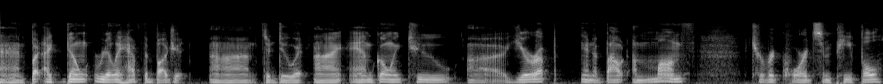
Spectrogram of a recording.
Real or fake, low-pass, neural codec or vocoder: real; 7.2 kHz; none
